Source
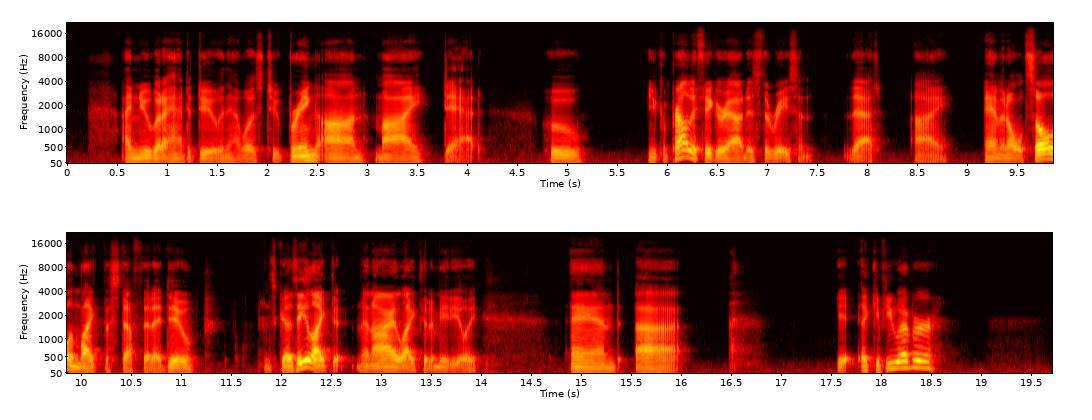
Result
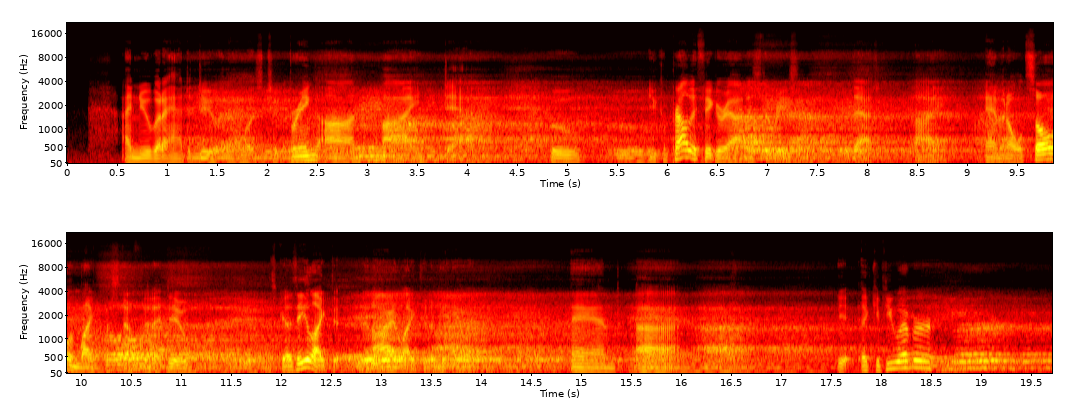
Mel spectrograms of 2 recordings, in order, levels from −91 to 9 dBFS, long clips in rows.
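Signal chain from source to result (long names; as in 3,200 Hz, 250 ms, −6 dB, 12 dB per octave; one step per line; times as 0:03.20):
low-pass filter 2,000 Hz 6 dB per octave
feedback delay with all-pass diffusion 729 ms, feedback 47%, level −4 dB
level +3.5 dB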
